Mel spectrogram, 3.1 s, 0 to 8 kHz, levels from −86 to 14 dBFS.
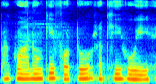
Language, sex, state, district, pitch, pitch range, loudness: Hindi, male, Bihar, Patna, 130 Hz, 125-135 Hz, -14 LUFS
